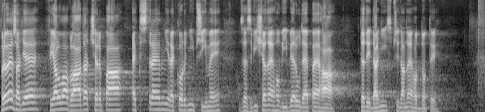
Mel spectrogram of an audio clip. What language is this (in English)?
Czech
